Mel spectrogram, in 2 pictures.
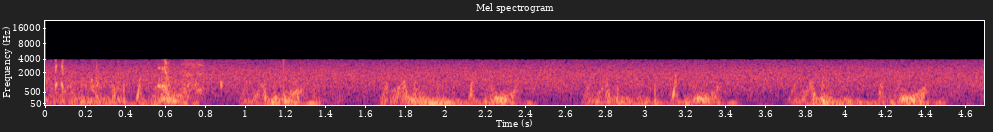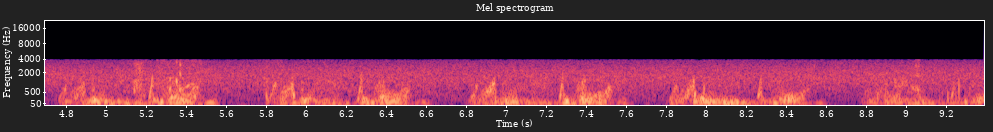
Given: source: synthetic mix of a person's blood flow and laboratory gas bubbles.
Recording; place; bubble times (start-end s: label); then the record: Doppler ultrasound of blood flow; precordium
0.00-0.42 s: bubbles
0.51-0.80 s: bubbles
0.84-0.92 s: bubbles
5.11-5.48 s: bubbles
5.78-5.88 s: bubbles
8.91-9.09 s: bubbles
From the record:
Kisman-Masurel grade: 221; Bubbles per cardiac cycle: several, 3 to 8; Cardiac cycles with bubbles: 10 to 50%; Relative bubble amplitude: barely perceptible (0.100 to 0.250); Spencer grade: 2 (many but less than half of the cardiac periods contain bubble signals, singularly or in groups); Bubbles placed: only in the low amplitude regions of the cardiac cycle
